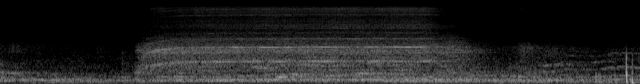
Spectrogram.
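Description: Live industrial noise music: a steady hissing noise drone with a few held high tones swells in about a second and a half in and fades out near the end, over a low hum.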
